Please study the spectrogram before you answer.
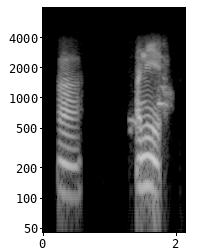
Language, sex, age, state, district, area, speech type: Manipuri, male, 30-45, Manipur, Kangpokpi, urban, conversation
